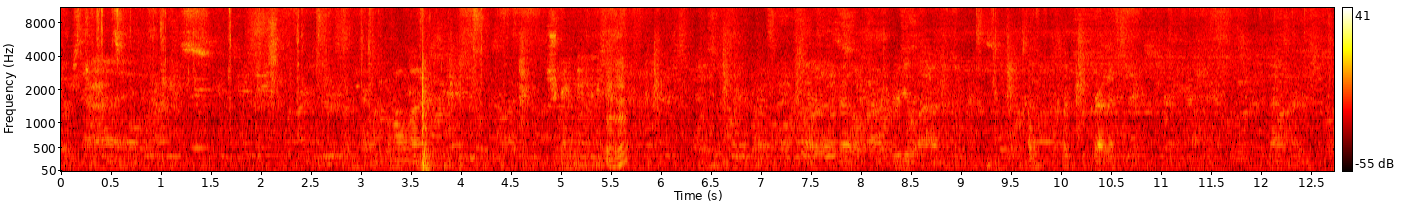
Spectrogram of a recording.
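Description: Cards are shuffled and riffled with soft clicks.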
